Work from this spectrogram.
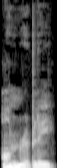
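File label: "honorably", British English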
